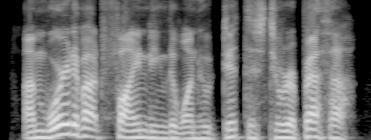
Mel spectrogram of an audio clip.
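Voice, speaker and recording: A man's put-on character voice, growling and very fast, at a medium pitch with ordinary pitch variation. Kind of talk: visual novel read-aloud. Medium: game stream.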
